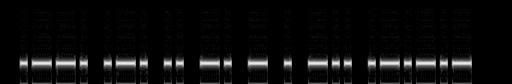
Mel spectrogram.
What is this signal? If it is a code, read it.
Morse code, heard as a keyed tone, about 20 wpm, 1000 Hz. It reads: PRINTED.
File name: qotdfiles / 20wpm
